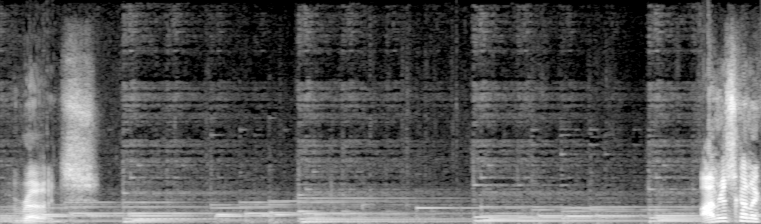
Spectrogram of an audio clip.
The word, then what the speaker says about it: Rhodes Island: Oh, it actually is pronounced with the S. Rhodes. I'm just gonna call it Rhode Island because I'm an American and that's what my tongue is literally used to.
